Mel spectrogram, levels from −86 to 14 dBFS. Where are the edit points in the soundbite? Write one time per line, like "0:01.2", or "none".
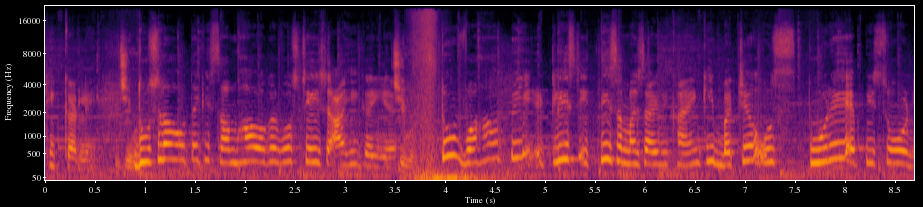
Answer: none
